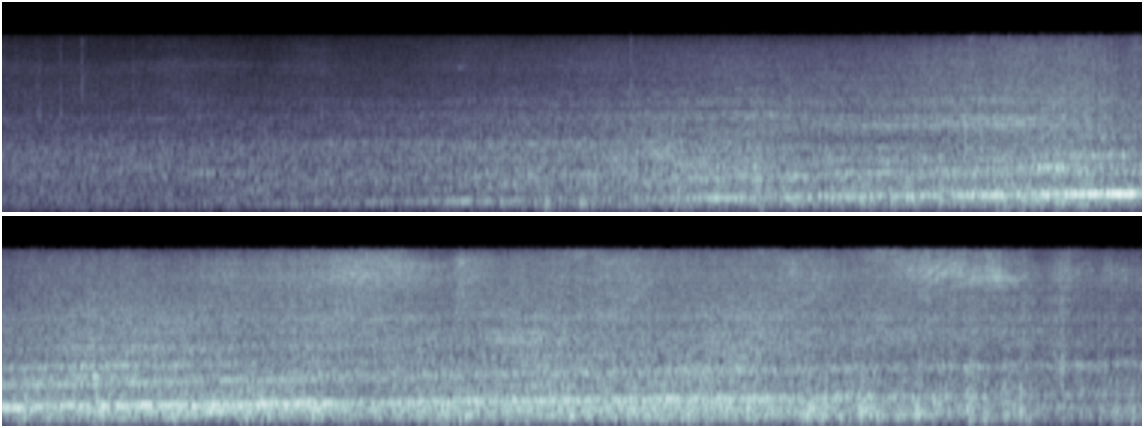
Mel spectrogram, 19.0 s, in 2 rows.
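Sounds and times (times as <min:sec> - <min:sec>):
rising train whine: 0:00.9 - 0:19.0
electric train running noise: 0:04.5 - 0:19.0.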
